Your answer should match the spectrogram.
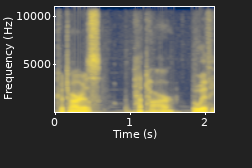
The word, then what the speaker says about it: Qatar: It represents an Arabic letter. It's a deep back of the throat K sound. Bubular stop which English doesn't have.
